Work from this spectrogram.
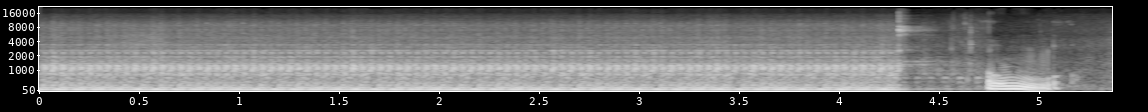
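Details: Airbrush compressor filling for 1 min 30 s, then cutting off at full: loud, steady buzzing hum with a fast even pulse, then a clean switch-off; healthy but very loud.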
